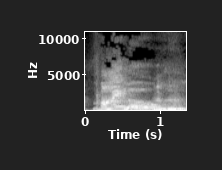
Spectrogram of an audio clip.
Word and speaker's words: Milo: So we have in here, we have Milo, which this is the Jamaican pronunciation, M-I-L-O. We call it Milo. And that's we say Milo. And in Kenya, they say Milo.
